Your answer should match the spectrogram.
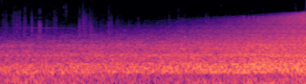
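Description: A white-noise riser in a lo-fi track: a hiss that grows steadily brighter over about four seconds above a steady low bass, then cuts off suddenly at the end.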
